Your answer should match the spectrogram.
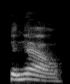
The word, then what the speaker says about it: Jeanell: It's Janelle. Janelle is the pronunciation for me.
